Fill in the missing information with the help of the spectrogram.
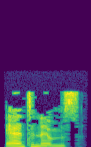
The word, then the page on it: antonyms: British English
